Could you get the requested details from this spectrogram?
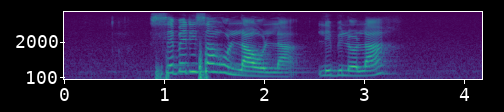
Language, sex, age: Southern Sotho, female, 20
